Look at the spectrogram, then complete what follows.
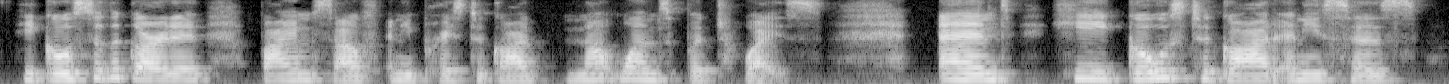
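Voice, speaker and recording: A woman's voice: medium pitch, measured pace, a bit bright. A woman leading an online children's church lesson, chatty and encouraging, with a stuffy nose from allergies. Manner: chatty, encouraging, reads out kids' comments.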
